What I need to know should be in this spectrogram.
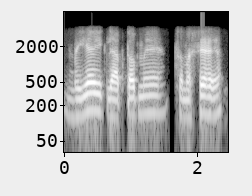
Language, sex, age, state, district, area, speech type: Hindi, male, 60+, Rajasthan, Jaipur, urban, conversation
